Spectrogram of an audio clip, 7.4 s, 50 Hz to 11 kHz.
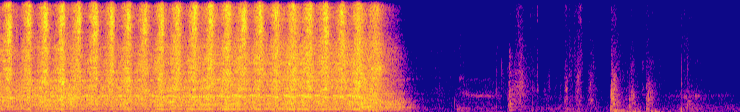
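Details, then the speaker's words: Freshly rebuilt Yanmar 4TNE98 diesel for a Caterpillar 216 skid steer, test run: steady cranking at about three compression beats a second for four seconds without catching; no fuel delivery because the shutoff solenoid is closed by default. "anyway nothing's coming out here uh the shut off is closed by default"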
